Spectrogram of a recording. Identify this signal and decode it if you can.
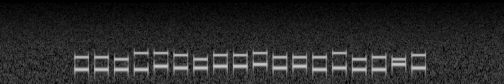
DTMF, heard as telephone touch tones, dialled by machine, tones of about 140 ms. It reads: 221AC6499D582B12*6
